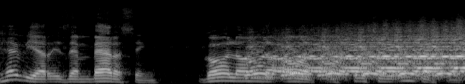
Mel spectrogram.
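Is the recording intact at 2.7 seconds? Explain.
No. At 2.7 seconds the clip is inside a feedback howl that starts at 2.14 s and runs to the end. Sound leaks from a loudspeaker back into a microphone, gaining level each trip. It narrows to a tone near 1.5 kHz, repeats roughly every 0.4 s, and peaks about 6 dB above the speech.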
